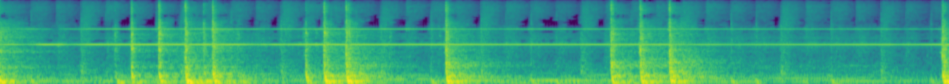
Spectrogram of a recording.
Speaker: there's not enough voltage to actually get the tap working again and it goes into alarm so if you have this type of a tap in your facility and you hear this annoying screaming noise it sounds like it's coming from everywhere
